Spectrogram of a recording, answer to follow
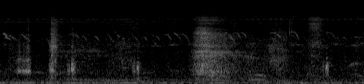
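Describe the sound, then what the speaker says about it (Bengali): Baby chicks in a village yard in Brahmanbaria, Bangladesh, give quick, faint high peeps and soft clucks, with a few louder knocks and a brief rustling burst in a quiet outdoor setting. "এটি চাও মানে বাচ্চা মুরগি চাও"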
